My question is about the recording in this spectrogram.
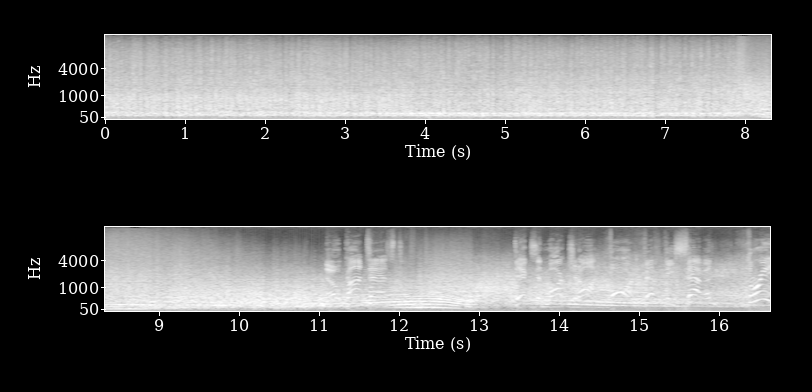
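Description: Two supercharged nitromethane Top Fuel dragster engines running loud and steady at the start line, then a sharp crack about halfway through as they launch into a full-throttle pass. Near the end the sound thins, with engine pitch sweeping up and down as the cars finish and come off the throttle.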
